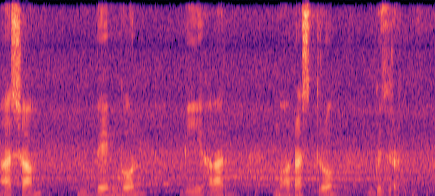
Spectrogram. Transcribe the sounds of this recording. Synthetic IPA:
a̰sam | beŋɡɔl | biɦaɾ | mɔɦaɾastɾɔ | ɡud͡ʒɾat̪̚

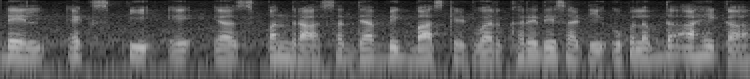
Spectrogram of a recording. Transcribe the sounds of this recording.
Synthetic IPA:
ɖelekspiespənd̪ʱɾasəd̪ʱjabik̚baskeʈʋəɾkʰəɾed̪esaʈiːʔupələb̚d̪ʱəaɦeka

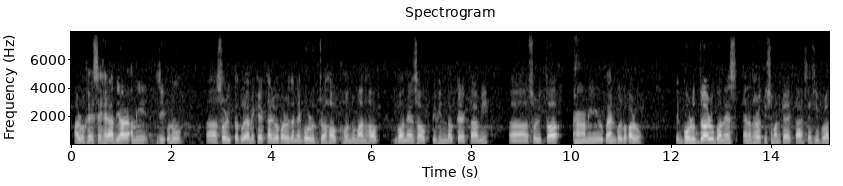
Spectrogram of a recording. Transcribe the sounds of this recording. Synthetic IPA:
aɹuxejsɛɦɛɹadijaɹa̰mizikʊnu | soɹitːɔklojamikɛɹɛk̚taɹdibɔpaɹʊ̃zɛnɛɡoɹudɹɔɦɔkɦonumanɦɔk̚ | ɡɔnɛzɔkbibʱinːɔkɛɹɛk̚taɹami | soɹitːɔ | amiɹupajɔnkoɹibɔpaɹʊ̃ | xeɡoɹudɹɔaɹuɡɔnɛs | ɛnɛdʱɔɹɔnkisumankɛɹɛk̚taɹasɛzibʱuɹɔt̚

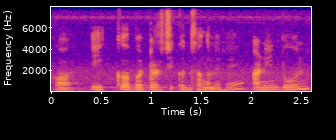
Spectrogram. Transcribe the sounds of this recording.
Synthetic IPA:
ɦãekbəʈəɾt͡ɕikənsãŋɡleleaɽ̃id̪on

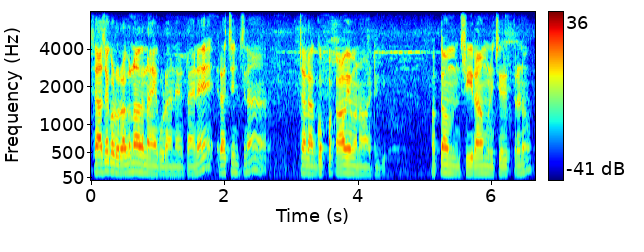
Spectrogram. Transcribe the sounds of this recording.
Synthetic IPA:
ʃaːt͡ʃɐkuɽuɾɐɡunaːd̪ɐnaːjɐkuɽɐːneːʈɐːjneːɾɐt͡ʃiɲt͡ʃinɐ | t͡ʃaːlaːɡɔpːɐkaːʋjɐmɐnɐʋaːʈid̪i | mɔt̪ːɐmʃɾiːɾaːmunit͡ʃɐɾit̪ɾɐnu

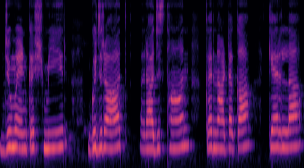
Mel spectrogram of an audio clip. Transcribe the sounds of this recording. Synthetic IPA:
d͡ʒumeːnkɐʃmiːɾ | ɡʊd͡ʒɾaːt̪ | ɾaːd͡ʒəst̪ʰaːn | kɐɾnaːʈəka | kɛːɾlaː

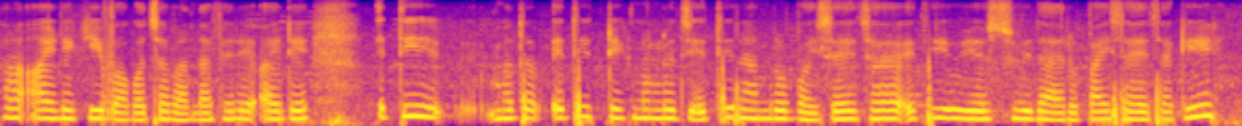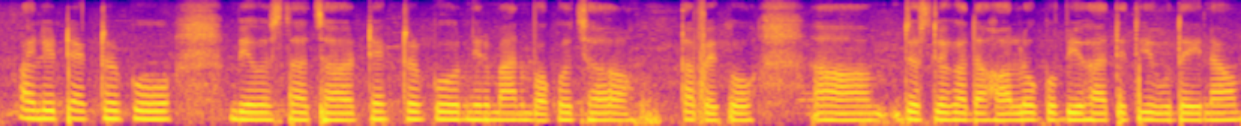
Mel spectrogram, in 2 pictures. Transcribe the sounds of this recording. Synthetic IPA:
rʌʔʌilekibʱʌkot͡sʰʌbʱʌnd̪apʰeɾiʔʌileet̪imʌt̪lʌbet̪iʈeknolod͡ziet̪iɾamrobʱʌjsʌket͡sʰʌet̪ijosubid̪ʱaɦʌɾupaisʌket͡sʰʌkiʌileʈak̚ʈʌrkobjʌwʌst̪ʰat͡sʰʌʈrak̚ʈʌrkonirmanbʱʌkot͡sʰʌt̪ʌpaĩko | d͡zʌsleɡʌrd̪aɦʌlokobjʌwɦat̪et̪iɦũd̪ʌjnʌ

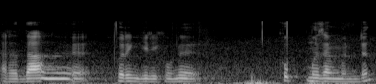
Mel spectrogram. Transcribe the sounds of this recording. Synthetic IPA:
aɾɐdaŋɯ | pʰɯɾɯŋɡiɾikʰɯwnɯ | kʰup̚mɯzaŋmɐndɯŋ

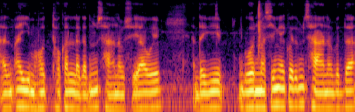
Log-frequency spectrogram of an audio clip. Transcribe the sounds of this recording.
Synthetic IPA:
ɐdumʔɐjmɐɦotʰːokʰɐlːɐɡɐdumsanɐbɐsujawe | hɐd̪ɐɡi | ɡonmɐsiŋajkʰojɐdumsanɐbɐdɐ

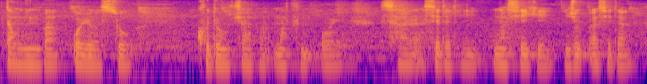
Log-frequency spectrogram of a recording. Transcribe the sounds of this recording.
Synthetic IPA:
tawniŋbɐojbɐsu | kʰudɔŋt͡ʃabɐmɐpʰɐmoj | saɾɐsidɐdiŋɐsiɡizuk̚ɐsidɐ

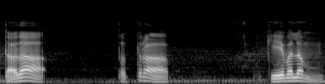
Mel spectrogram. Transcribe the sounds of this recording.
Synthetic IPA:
t̪ɐ̰d̪aː | t̪ɐt̪ɾɐ | keːʋɐlɐm

